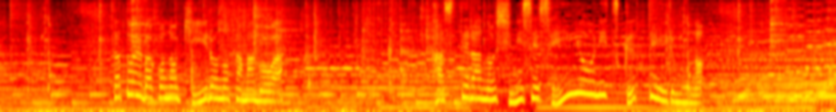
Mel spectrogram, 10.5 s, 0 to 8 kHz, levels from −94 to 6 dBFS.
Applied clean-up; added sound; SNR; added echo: none; Cutlery, silverware / Dishes, pots, and pans; 8 dB; none.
